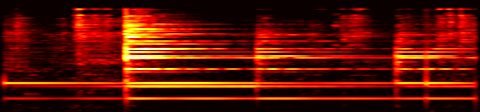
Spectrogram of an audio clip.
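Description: A bell struck about every two-thirds of a second, the second strike the loudest, each one ringing on with a steady tone.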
